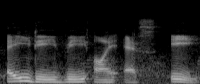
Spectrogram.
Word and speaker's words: advise: That's A-D-V-I-S-E, and notice the Z sound.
